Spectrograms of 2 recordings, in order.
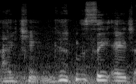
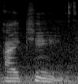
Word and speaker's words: I Ching: I thought it said I Ching, Ching, but it's pronounced King, I King.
